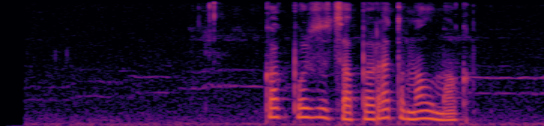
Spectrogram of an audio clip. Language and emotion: Russian, neutral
